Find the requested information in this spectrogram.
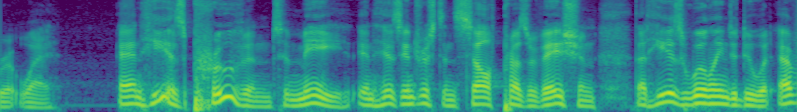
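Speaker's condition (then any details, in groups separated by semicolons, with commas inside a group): No condition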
